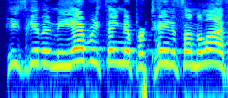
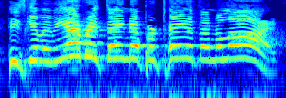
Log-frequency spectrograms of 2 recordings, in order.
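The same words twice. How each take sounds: First: Said in the usual way. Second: Preacher's shout. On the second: Acted. Repeated line, now shouted higher.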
